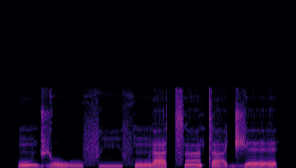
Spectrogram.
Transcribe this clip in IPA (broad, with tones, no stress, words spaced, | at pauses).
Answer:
ũ˨d͡ʒo˦wu˨ fiː˦fũ˦ ɾa˦t͡sã˨˦ ta˨d͡ʒɛ˦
